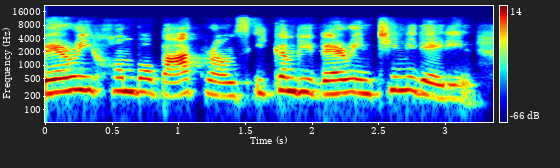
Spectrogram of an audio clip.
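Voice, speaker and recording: Against a quiet background, a woman with a high pitch speaks at a moderate pace with ordinary pitch variation. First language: not English. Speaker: psychologist presenting to health providers. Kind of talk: lecture.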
